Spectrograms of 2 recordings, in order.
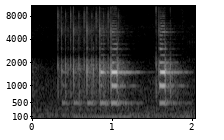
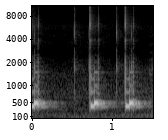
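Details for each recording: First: Kirisun DP770 radio (rated IP67) after submersion in a sink of water: short keypad beeps sound harsh and buzzy, likely from water in the speaker. Distorted speaker beeps. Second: Kirisun DP770 DMR radio after submersion in a sink, dried and water blown from speaker: clean clear alert beeps with no buzz or muffling; normal alert tones.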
